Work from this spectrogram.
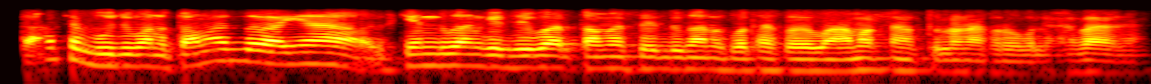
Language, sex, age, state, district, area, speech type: Odia, male, 18-30, Odisha, Kalahandi, rural, conversation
